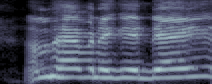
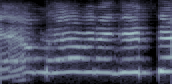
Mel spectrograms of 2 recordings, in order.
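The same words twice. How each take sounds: First: Said in the usual way. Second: Much higher and fast, squeaky; a playful squeak before saying it straight. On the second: Pretend. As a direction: chirp it out in a tiny high voice. Squeaky answer, then repeated plainly.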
